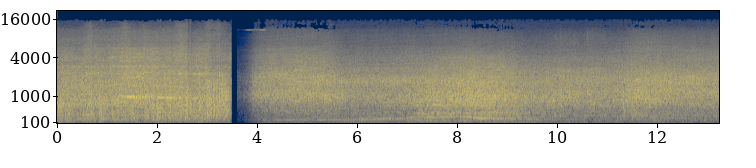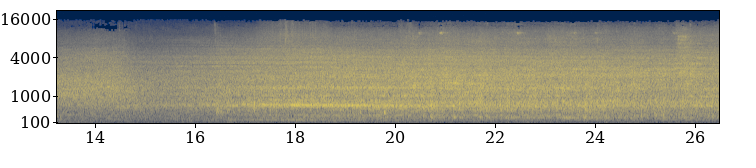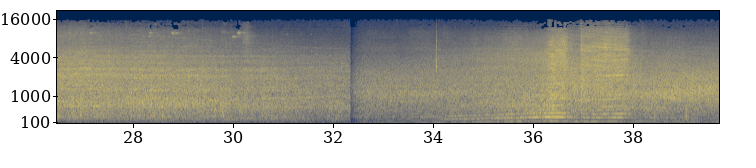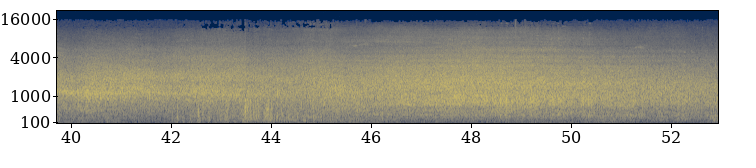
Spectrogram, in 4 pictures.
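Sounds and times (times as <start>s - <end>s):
electric train passing with whine: 0.0s - 31.9s.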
